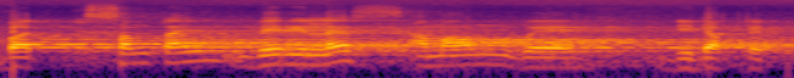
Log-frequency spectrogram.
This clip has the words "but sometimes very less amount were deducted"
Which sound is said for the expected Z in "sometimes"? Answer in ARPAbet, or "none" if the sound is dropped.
none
